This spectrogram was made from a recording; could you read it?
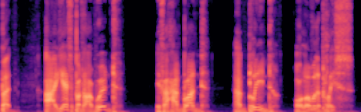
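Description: A man's voice: medium pitch, animated, unhurried, pushed and bright, no room sound, studio quality, pitched above the performer's own voice, full character voice. A man voicing a flustered, placating male character who talks hesitantly and desperately. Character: flustered, placating man trying to keep peace.

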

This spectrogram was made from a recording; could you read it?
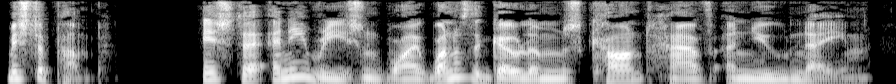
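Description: A man voicing a flustered, nervous young postmaster who talks meekly with a jumpy, raised pitch. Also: big pitch swings, normal speed, dry recording, muffled recording. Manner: flustered, meek, pitch jumping high.

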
